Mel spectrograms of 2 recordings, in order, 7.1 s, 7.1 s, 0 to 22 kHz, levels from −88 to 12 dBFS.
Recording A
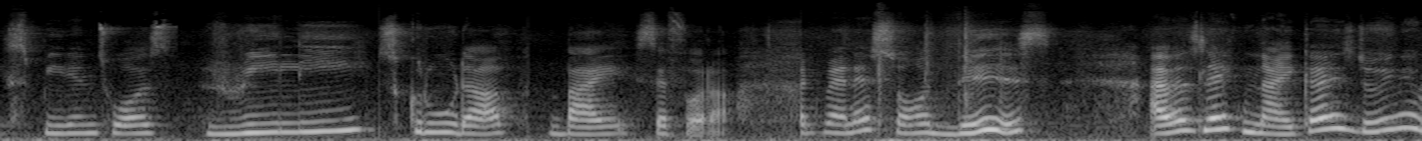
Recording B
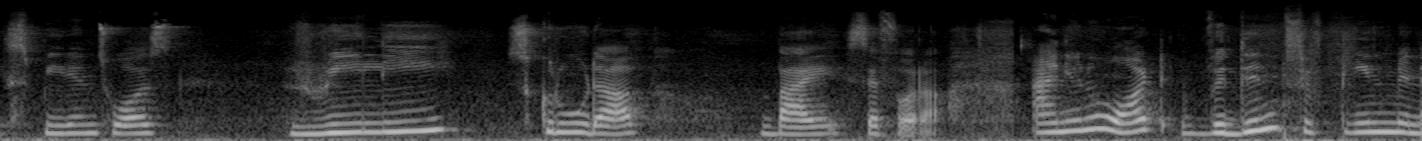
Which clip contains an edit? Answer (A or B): A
